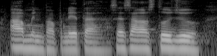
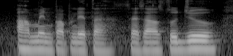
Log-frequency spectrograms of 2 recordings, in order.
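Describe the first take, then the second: Both takes have the same delivery.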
